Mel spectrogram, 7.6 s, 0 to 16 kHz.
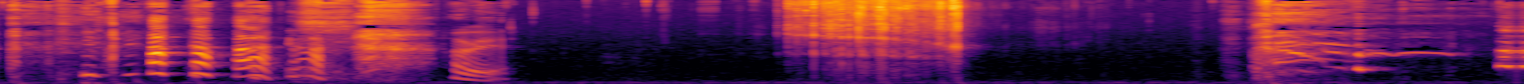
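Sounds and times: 
speech: 0.4s - 2.7s
biting into a crunchy raw celery stalk: 3.4s - 5.6s.

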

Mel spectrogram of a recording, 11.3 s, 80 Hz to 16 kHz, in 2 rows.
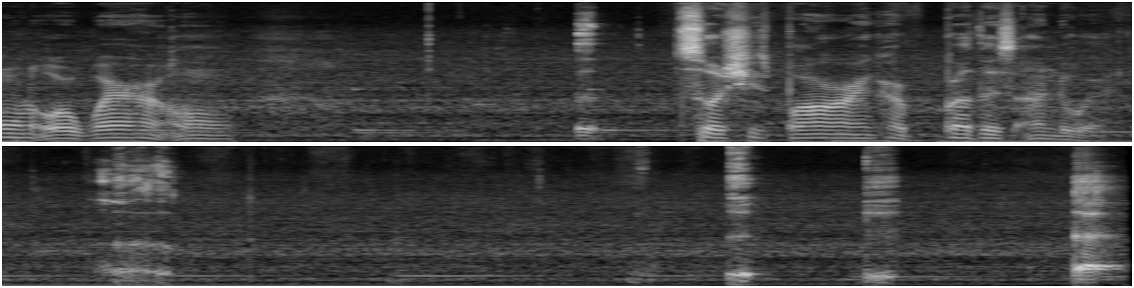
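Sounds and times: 
speech: 0.0s - 1.3s, 2.9s - 6.7s, 9.3s - 9.6s
low hum: 0.0s - 11.2s
short guttural burps: 6.2s - 6.6s, 9.3s - 10.2s, 11.0s - 11.2s.

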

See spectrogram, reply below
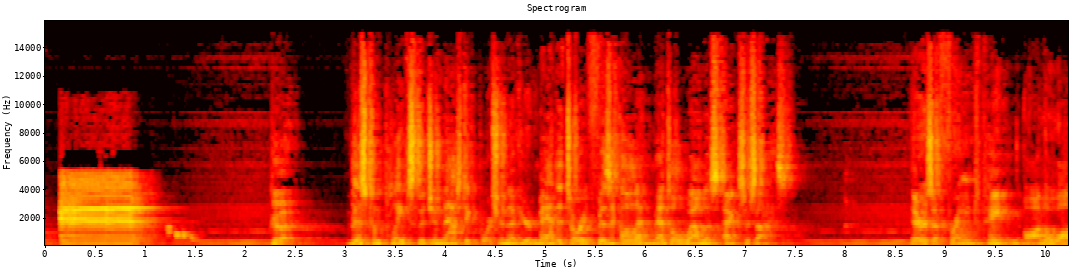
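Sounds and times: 
loud harsh electronic buzzer: 0.0s - 2.3s, 7.6s - 8.8s
speech: 2.3s - 7.6s, 8.6s - 10.2s.

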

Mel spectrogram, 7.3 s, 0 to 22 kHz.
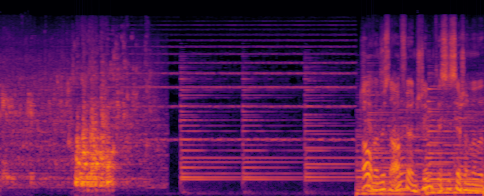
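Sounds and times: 
toilet flushing: 0.0s - 2.7s
speech: 5.4s - 7.2s.

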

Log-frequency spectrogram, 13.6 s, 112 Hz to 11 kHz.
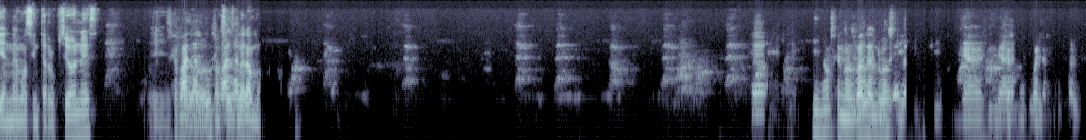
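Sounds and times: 
speech: 0.0s - 3.8s, 9.4s - 13.5s
several dogs fighting and barking outside a house: 3.5s - 10.1s.

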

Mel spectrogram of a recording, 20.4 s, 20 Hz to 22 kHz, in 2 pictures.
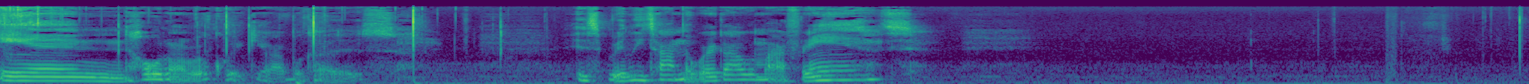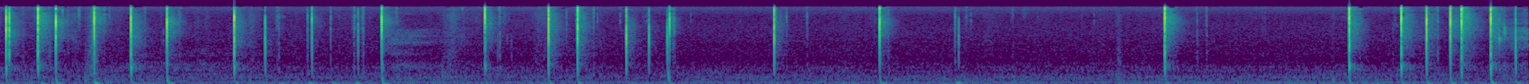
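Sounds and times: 
speech: 0.0s - 2.9s, 3.8s - 6.2s
soft hum: 0.0s - 20.3s
typing on a keyboard: 10.0s - 14.8s, 19.2s - 20.3s.

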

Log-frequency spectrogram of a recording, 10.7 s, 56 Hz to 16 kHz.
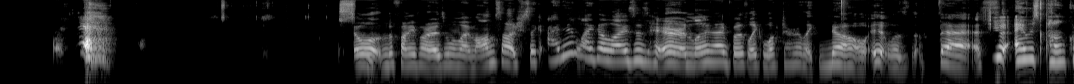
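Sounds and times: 
person sneezing: 0.6s - 1.2s
speech: 3.5s - 10.7s.

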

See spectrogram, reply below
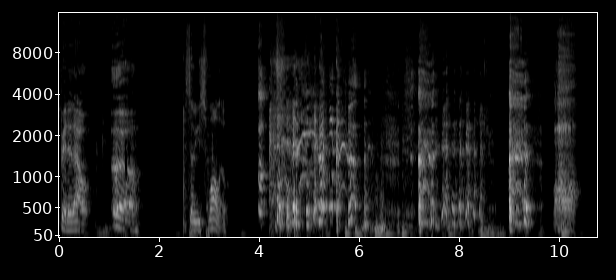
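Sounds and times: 
speech: 0.0s - 1.7s, 2.5s - 3.4s, 4.0s - 8.4s
laughter: 4.2s - 8.6s
person coughing after choking on seltzer: 5.4s - 10.3s
person gasping: 6.4s - 7.2s.

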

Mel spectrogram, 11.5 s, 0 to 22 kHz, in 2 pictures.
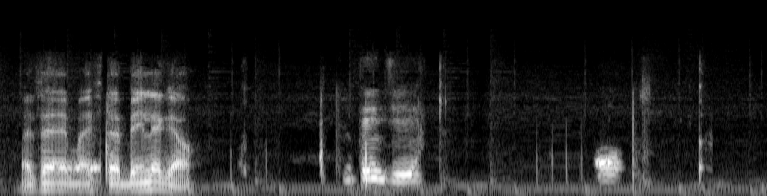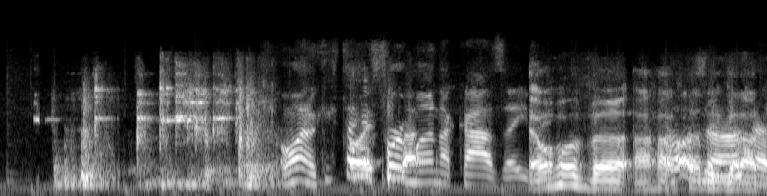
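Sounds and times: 
speech: 0.2s - 1.8s, 2.6s - 3.4s, 7.9s - 11.4s
glass beer bottles clinking in a crate: 6.0s - 7.9s
laughter: 9.7s - 11.4s.

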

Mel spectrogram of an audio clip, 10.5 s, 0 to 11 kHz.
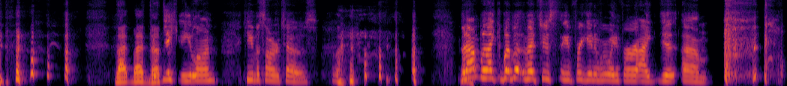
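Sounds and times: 
speech: 0.0s - 0.4s, 1.5s - 5.2s, 5.8s - 10.2s
laughter: 0.0s - 1.2s, 4.4s - 6.3s
person coughing: 9.6s - 10.4s.

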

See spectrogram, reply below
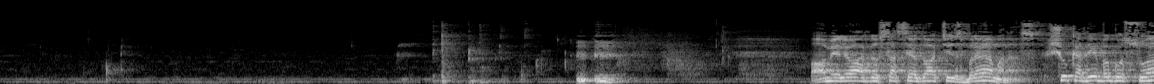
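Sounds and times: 
low hum: 0.0s - 11.5s
person sipping and swallowing water: 5.2s - 7.4s
speech: 5.8s - 6.4s, 8.1s - 11.5s.

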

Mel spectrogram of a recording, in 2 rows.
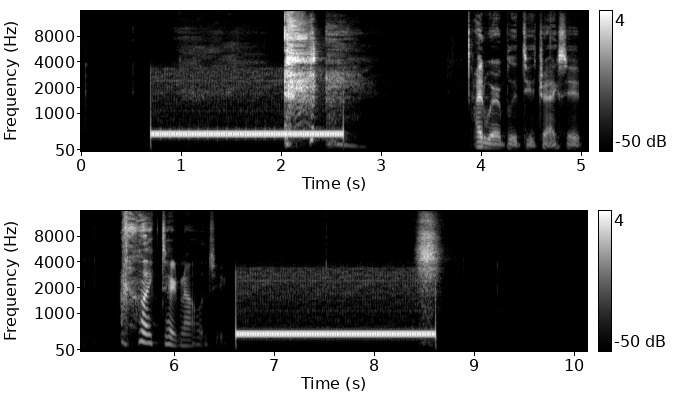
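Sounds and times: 
electronic phone ringback tone: 0.7s - 2.6s, 6.6s - 8.6s
speech: 4.0s - 6.6s.

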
